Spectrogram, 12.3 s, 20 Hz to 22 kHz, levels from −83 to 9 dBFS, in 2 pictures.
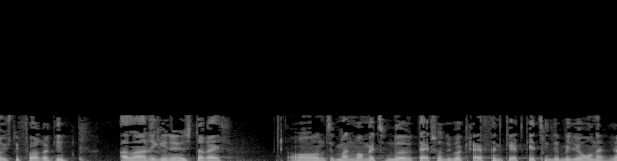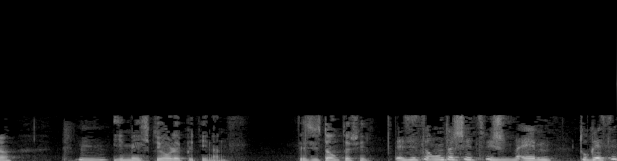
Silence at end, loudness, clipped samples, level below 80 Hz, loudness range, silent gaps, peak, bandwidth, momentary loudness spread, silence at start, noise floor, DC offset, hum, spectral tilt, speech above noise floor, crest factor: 0 s; -25 LUFS; under 0.1%; -60 dBFS; 3 LU; none; -8 dBFS; 6.6 kHz; 9 LU; 0 s; -66 dBFS; under 0.1%; none; -6 dB/octave; 42 dB; 18 dB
